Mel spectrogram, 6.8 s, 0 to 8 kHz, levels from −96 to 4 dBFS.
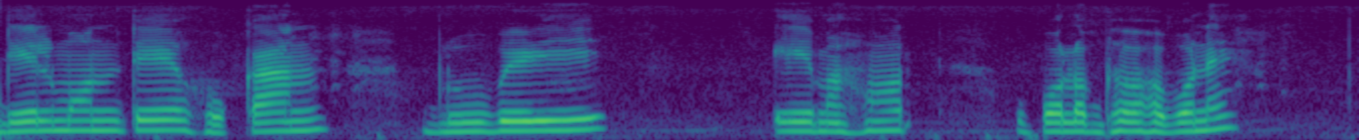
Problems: none marked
